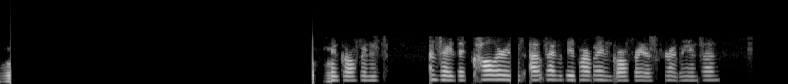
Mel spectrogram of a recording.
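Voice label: Raleigh Police Northeast District Dispatch; wake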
